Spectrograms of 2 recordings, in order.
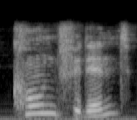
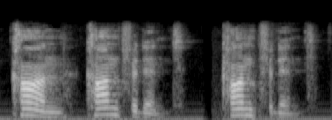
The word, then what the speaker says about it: confident: is right here so instead of saying confident con it's confident confident one more time confident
